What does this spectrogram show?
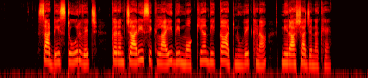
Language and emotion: Punjabi, sad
